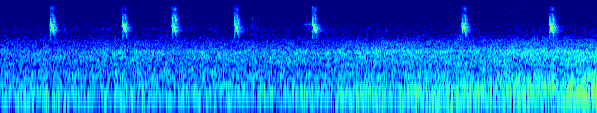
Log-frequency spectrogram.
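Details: A sparrow chirps repeatedly: seven brief, clipped notes at uneven intervals of one to three seconds, with a quiet background hum that grows slightly louder toward the end.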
